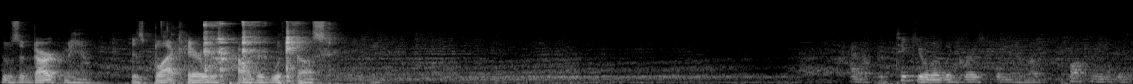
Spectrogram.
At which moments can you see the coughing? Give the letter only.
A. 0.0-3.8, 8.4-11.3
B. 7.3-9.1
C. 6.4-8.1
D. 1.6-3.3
D.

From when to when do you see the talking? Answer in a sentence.
You can hear the talking from 0.0 to 3.8 s and from 8.4 to 11.3 s.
